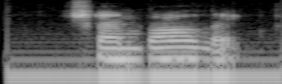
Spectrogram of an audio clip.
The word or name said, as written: shambolic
